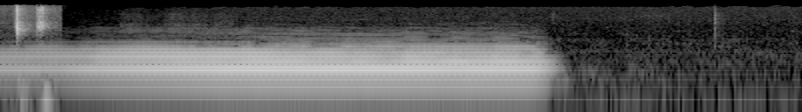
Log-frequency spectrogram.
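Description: A brass instrument, played with an upstream embouchure, holds a single low note that swells louder after about half a second and cuts off cleanly a little under three seconds in.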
